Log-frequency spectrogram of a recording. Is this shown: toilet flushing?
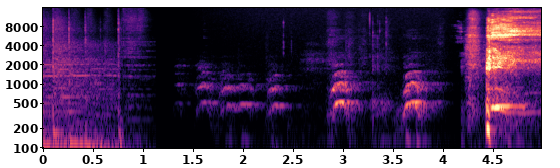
no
